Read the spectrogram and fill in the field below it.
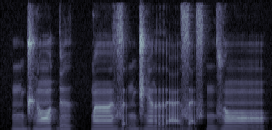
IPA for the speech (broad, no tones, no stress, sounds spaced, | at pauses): n d͡ʒ õ ɗ ɨ k͡p ə̃ː z ə̰ n d͡ʒ ə̃ r æ̰ z æ̰ s n z õː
